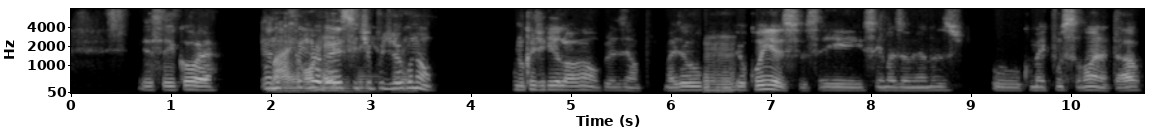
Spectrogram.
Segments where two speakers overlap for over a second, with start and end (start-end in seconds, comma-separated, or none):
1.9-3.5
